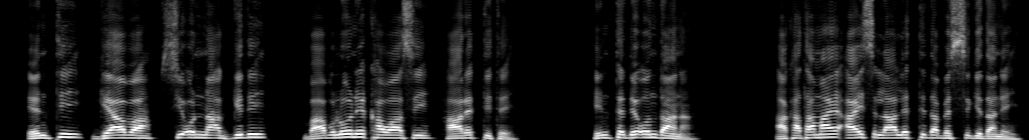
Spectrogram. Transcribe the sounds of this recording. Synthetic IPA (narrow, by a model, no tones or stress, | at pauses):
ʔɛnt̪ːɪɡɛjaːβasɪʔɔnːɐːɡːɪd̪ɪ | baːbʊlo̞ːnɛkɐwaːsɪhaːɾɛt̪ːɪt̪ɛ̰ | hɪnt̪ːɛd̪ɛʔɔnd̪aːnɐ̰ | hɐ̰kɐt̪ɐmɐjʔɐjslaːlɛt̪ːɪd̪ɐbɛsːɪɡɪd̪ɐnḛː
